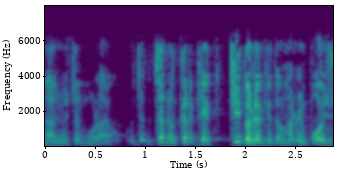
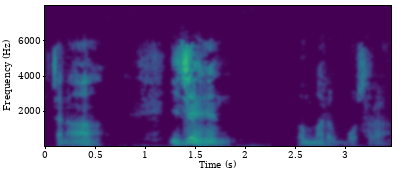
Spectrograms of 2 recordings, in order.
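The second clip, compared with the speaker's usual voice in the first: quiet hard news; 7 semitones lower, 6 dB quieter than usual. Retold or imitated. Father tells son hard news.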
